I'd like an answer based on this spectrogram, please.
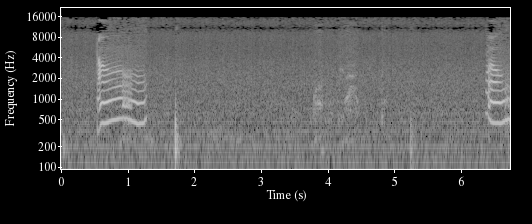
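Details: Indoor female cat by a window in summer, talking toward birds outside and answering her owner; a loud wavering meow near the start and another at the end, with sharp knocks and soft murmurs between.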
